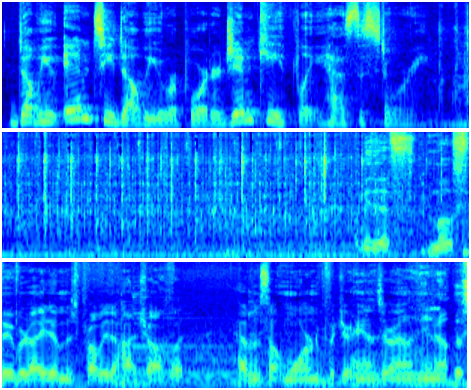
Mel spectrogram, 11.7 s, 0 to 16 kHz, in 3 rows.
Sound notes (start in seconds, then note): 3.6 film reel rolling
